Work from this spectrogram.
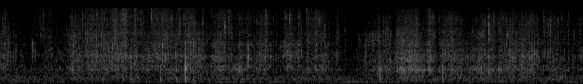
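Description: A sheet of clear plastic bubble wrap, rolled and held up, is crinkled and popped between fingers. A steady, bright crackling rustle runs throughout, with small sharp pops poking through and one louder snap just before the two-second mark.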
